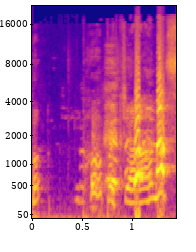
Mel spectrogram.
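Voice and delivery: put-on, shrill, very high, very loud distressed voice. Retelling answering the intercom to a forgotten pizza delivery: imitating a very upset-sounding voice. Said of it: "this just very upset-sounding voice just goes".

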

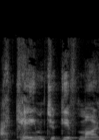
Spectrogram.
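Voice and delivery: usual speaking voice

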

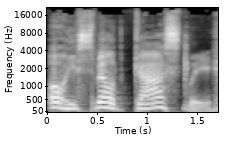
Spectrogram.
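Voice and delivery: pompous fake English accent, laid on thick. Retelling what Triple H said in an interview: pompous accent, imitating Triple H. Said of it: "some sort of, like, pompous accent".

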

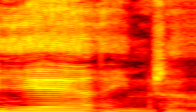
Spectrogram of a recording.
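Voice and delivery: soft, gentle voice. A man answering the companion who then kisses his temple, in a gentle voice. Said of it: "his voice gentle".

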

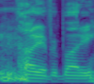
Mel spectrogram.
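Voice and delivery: low quiet growl. Teasing a participant about how he said hi to everybody, Batman-like growl. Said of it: "You didn't sound like Batman this week".

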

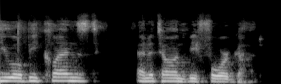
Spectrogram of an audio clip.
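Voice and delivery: ordinary talk

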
